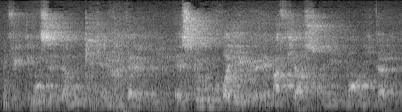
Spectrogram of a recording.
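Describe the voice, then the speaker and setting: A man's voice: mid-range voice, rapid-fire, noisy background. Man lecturing from far off in an echoey hall. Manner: animated, questions the audience, acts out little scenes. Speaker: speaker addressing students. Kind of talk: talk to a school audience.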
